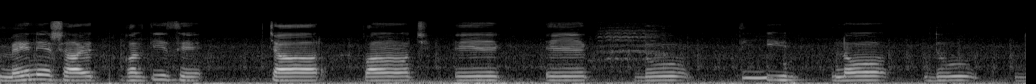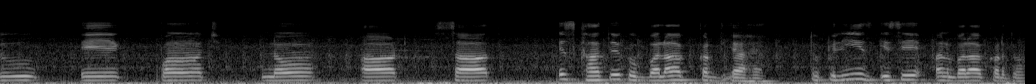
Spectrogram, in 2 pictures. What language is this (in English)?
Urdu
